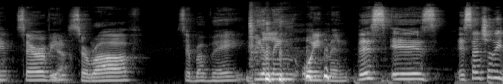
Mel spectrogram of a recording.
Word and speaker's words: CeraVe: And that's the CeraVe. Oh, wow. Is that how you say it? CeraVe? Yeah. CeraVe healing ointment.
